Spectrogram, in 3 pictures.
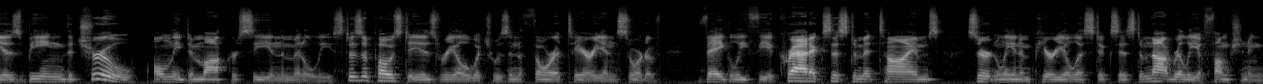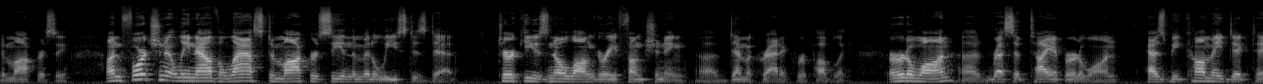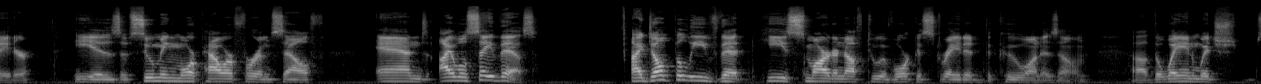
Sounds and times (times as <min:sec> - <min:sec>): Speech: 0:00.0 - 0:30.7, 0:31.5 - 0:37.8.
